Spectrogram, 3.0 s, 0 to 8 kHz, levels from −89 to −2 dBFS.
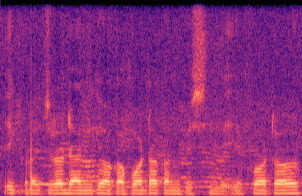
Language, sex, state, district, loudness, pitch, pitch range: Telugu, male, Andhra Pradesh, Sri Satya Sai, -16 LUFS, 125 Hz, 120-130 Hz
